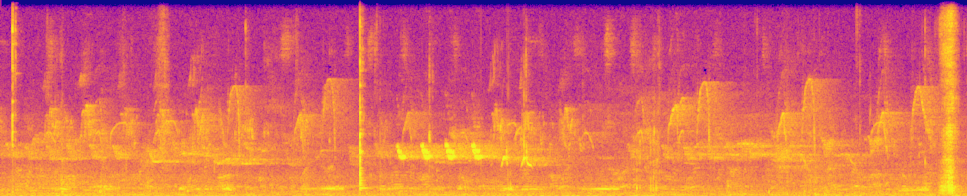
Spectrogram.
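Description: Small songbirds chirping and calling throughout, with a quick run of about five chirps near the middle. A single sharp clink of cutlery against a glass dish about four and a half seconds in.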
